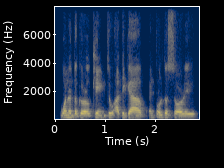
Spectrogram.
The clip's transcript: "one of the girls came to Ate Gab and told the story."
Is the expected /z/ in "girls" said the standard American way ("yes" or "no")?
no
